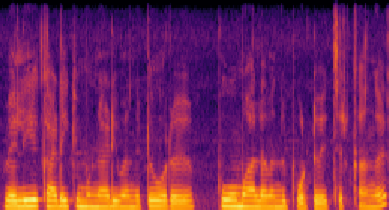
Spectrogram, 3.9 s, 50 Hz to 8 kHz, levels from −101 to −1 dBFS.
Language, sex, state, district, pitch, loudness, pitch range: Tamil, female, Tamil Nadu, Nilgiris, 215 Hz, -16 LUFS, 210-230 Hz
